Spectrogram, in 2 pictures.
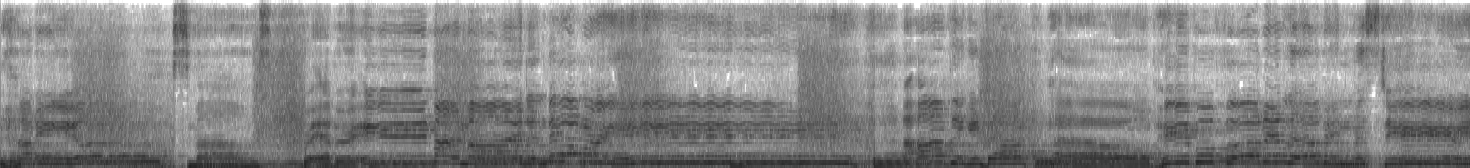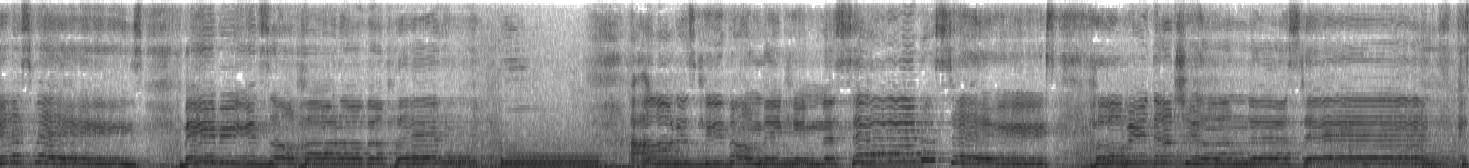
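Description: A woman singing a slow ballad over her own strummed acoustic guitar, amplified through a PA, her held notes wavering with vibrato.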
